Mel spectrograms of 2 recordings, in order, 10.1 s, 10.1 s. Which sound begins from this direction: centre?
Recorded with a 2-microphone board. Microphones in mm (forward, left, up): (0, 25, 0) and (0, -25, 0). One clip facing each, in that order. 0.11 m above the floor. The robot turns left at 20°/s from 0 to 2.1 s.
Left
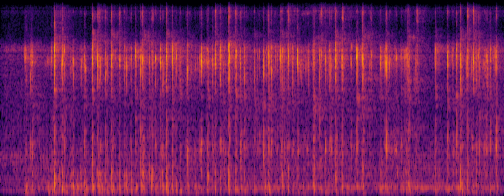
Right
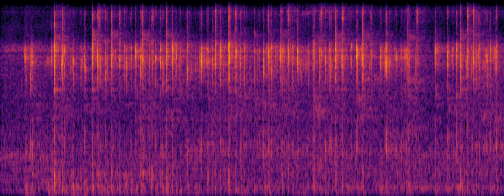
Typing on a keyboard, at 0.5 s.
